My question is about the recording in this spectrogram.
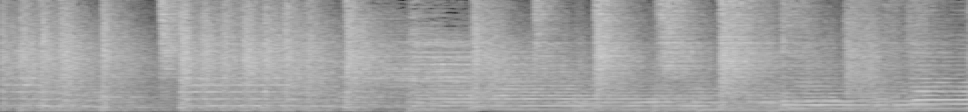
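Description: Small jazz band playing live: saxophone holding sustained melody notes over grand piano and drum kit, with cymbal strikes about every half to one second.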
